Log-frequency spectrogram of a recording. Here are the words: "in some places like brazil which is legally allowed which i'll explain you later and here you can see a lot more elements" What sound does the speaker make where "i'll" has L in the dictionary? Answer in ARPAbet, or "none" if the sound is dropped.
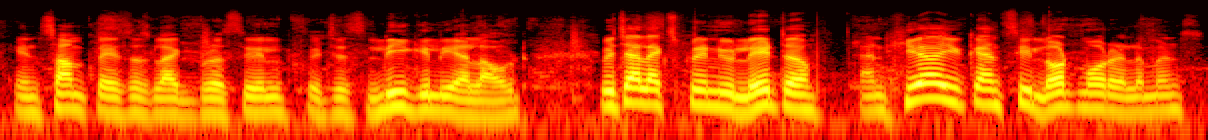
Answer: L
